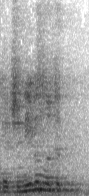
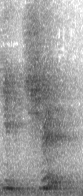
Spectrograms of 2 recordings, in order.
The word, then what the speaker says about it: kitchen: yes so okay uh in in uh British they uh stress on the kit CH the kit uh part but uh in America the second syllable which is the CH so for British is kitchen and American is Kitchen so uh that's the difference of stress between these two accents so now I'll go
